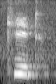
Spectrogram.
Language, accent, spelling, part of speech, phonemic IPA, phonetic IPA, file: Armenian, Eastern Armenian, քիթ, noun, /kʰitʰ/, [kʰitʰ], Hy-քիթ.ogg
- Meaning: 1. nose 2. the tip of something 3. the prow of the ship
